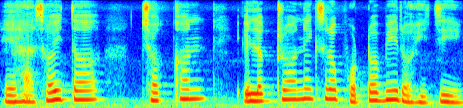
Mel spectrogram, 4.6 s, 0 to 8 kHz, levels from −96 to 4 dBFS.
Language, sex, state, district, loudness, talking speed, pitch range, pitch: Odia, female, Odisha, Malkangiri, -15 LUFS, 105 wpm, 190-255 Hz, 225 Hz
